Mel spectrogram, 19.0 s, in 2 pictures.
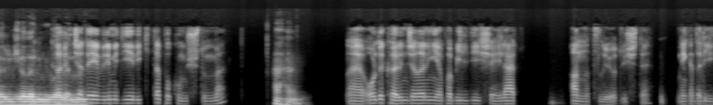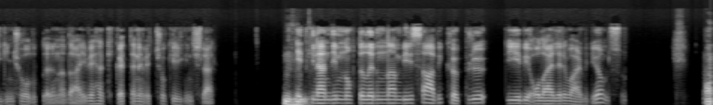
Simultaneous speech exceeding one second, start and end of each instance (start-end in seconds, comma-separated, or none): none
